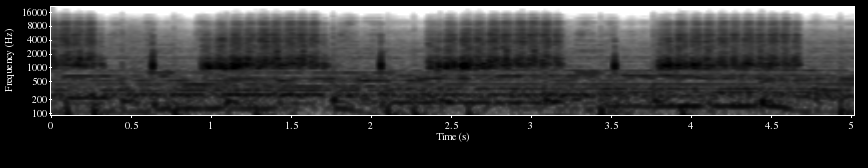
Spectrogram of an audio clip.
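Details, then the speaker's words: New valves being hand-lapped with compound for a low-compression Yamaha Moto 4 YFM225 ATV: gritty rasping strokes in bursts about every 1.5 seconds, coarse at first and growing finer as lapping goes on. "when you put it right in and start grinding you can hear the grit right as you get going and it gets a little finer sounding as you keep"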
